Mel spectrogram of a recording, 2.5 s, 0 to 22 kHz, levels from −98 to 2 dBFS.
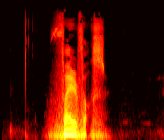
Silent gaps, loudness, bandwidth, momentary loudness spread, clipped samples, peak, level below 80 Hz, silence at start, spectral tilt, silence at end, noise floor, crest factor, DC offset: none; -15 LUFS; 11 kHz; 20 LU; under 0.1%; -2 dBFS; -48 dBFS; 0.8 s; -7.5 dB/octave; 0.9 s; -77 dBFS; 18 dB; under 0.1%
